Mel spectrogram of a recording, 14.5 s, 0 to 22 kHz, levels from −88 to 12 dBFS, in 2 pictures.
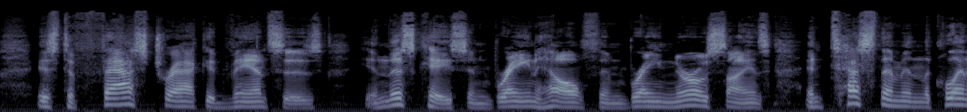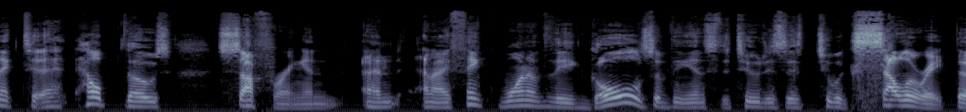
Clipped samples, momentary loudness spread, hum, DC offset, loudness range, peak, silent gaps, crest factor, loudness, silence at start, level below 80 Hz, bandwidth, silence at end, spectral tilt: under 0.1%; 14 LU; none; under 0.1%; 7 LU; -8 dBFS; none; 22 dB; -28 LUFS; 0 s; -78 dBFS; 15.5 kHz; 0 s; -0.5 dB/octave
